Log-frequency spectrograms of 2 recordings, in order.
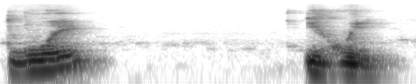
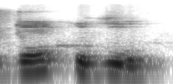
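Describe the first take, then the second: First: "hue y hui" with the u sounded, like gwe and gwi. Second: "ge y gi" with hard g and no w sound; silent u. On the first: Teacher showing what diéresis makes audible, u sounded. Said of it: "para que suene". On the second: Teacher showing the reading without diéresis, u silent. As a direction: say "ge" as geh and "gi" as ghee. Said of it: "se leería". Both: Shown as a demonstration.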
